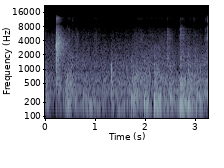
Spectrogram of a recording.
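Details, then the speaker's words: 1990 Raleigh Reynolds 501 hybrid trail bike, front end jolted: a few sharp, irregular clunks; headset bearing very loose, to be removed, cleaned, inspected and repacked. "the head bearing is incredibly loose. So, we're going to drop the headset out and clean up inside, have a look at it, and repack it."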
